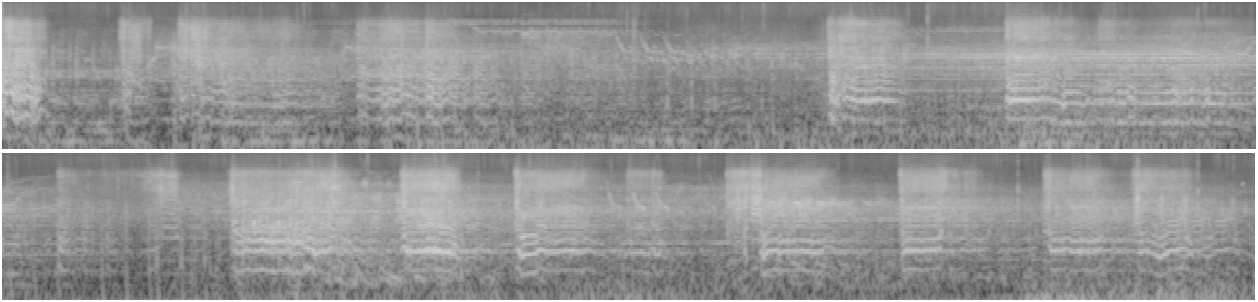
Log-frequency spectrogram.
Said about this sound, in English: The drone of the germ-laden housefly is a common sound of the warmer months.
